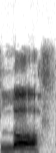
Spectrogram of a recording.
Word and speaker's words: laugh: Just because you have quite a British accent, Carmen, you should elongate this vowel sound a little bit more so it's laugh, okay?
